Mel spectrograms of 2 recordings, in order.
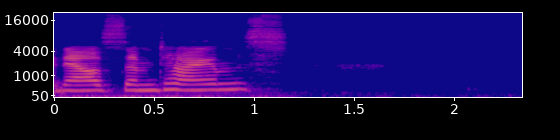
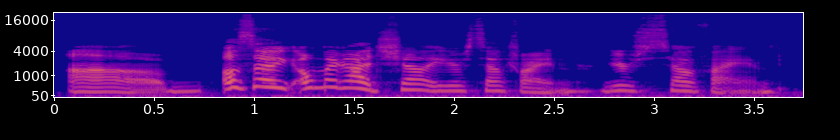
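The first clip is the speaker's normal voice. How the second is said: usual speaking voice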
